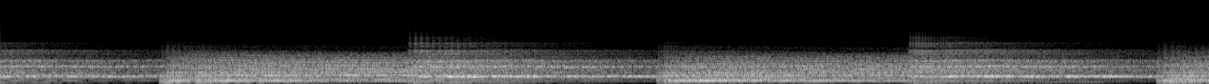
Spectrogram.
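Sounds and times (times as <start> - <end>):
dark ambient drone music: 0.0 - 12.0.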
